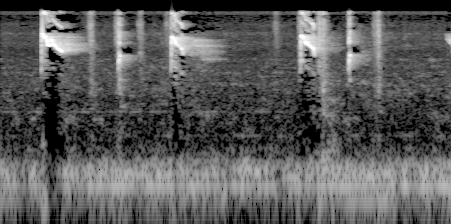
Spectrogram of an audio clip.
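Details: A female white-eye gives high, piercing down-slurred chirps and quick ticks, a call used to lure males and spur quiet birds to sing; low humming noise in the background.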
